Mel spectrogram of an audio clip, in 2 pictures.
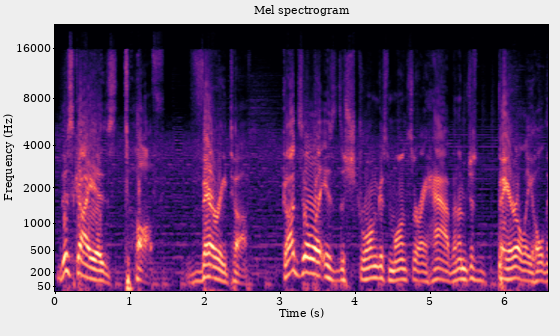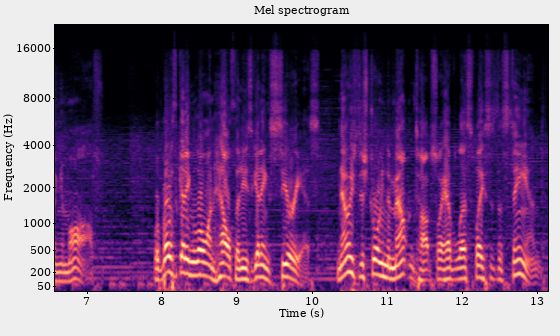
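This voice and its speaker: Animated male narrator over faint music. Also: mid-range voice, moderate pace. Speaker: narrator of a dramatic reading series. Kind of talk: dramatic first-person narration of a game story.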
